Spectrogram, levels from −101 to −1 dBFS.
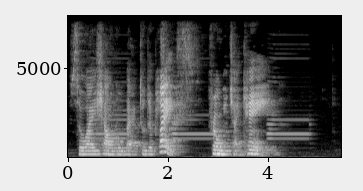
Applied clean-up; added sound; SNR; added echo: classical method WPE with log-MMSE.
